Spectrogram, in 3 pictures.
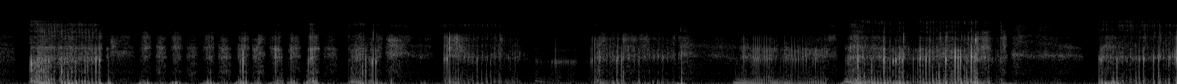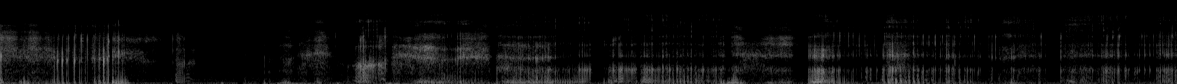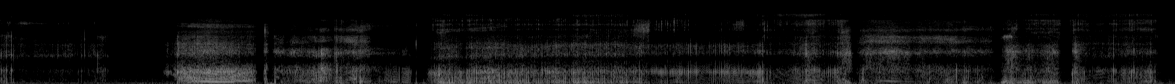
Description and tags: Zombie breathing
undead, breathing, Zombie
